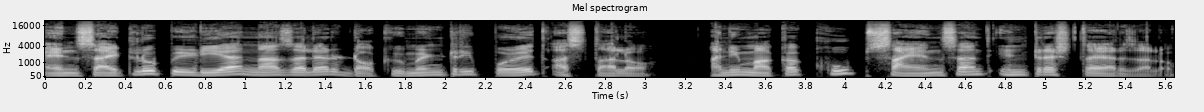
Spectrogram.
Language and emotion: Goan Konkani, neutral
